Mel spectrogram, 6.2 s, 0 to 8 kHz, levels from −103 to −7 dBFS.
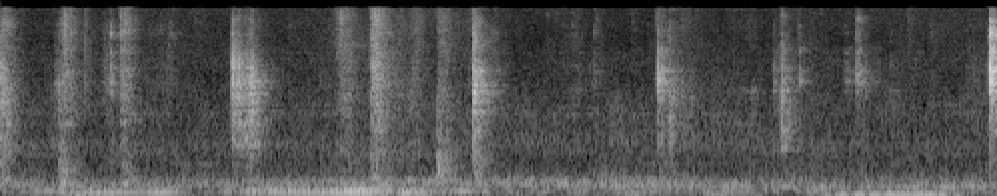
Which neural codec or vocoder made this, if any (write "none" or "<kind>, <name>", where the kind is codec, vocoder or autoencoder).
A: none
